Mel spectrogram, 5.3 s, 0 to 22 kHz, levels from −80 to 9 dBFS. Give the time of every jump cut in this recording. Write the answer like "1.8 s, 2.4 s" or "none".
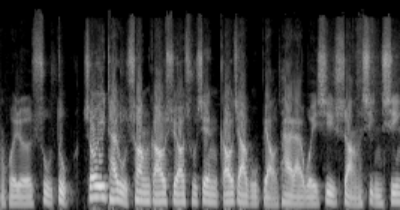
1.0 s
